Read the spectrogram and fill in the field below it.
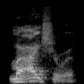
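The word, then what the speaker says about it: מעשר: chapter 3 verse 8-10 means 10th in Hebrew and is pronounced maisher 10% of every penny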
